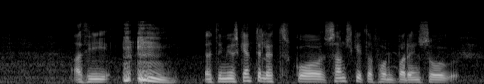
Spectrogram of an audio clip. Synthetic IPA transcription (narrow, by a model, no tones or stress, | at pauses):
a̰θi | θɛt̪ɛɾmjœːɾscɛm̥t̪ɪlɛxt̪skɔsamːscɪt̪afɔɾmpaːɾaejnsɔɣ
